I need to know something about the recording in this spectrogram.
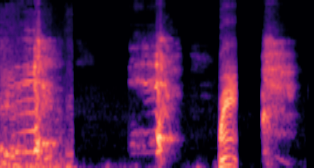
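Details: Acted cough in a comedy skit: an adult man said to have had a cough for several days gives four loud, harsh coughs in about three seconds, with short pauses between them.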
